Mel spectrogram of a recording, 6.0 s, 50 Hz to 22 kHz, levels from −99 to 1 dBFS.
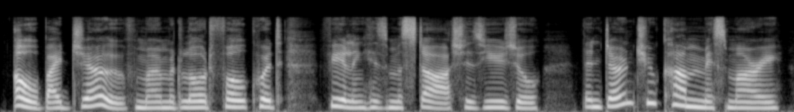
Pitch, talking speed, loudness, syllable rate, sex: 230 Hz, 170 wpm, -18 LUFS, 5.1 syllables/s, female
